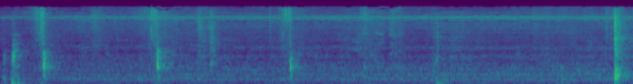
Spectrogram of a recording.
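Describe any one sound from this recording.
A knife chops through cabbage and knocks on a wooden board.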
